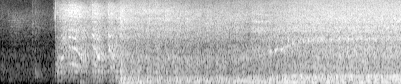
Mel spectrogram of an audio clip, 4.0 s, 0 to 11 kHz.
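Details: 1988 Yamaha FZ750 Genesis, fire-damaged, carbs rebuilt, cold start on choke using jump pack: brief silence, then catches at once and settles into steady even fast idle; normal cold start.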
